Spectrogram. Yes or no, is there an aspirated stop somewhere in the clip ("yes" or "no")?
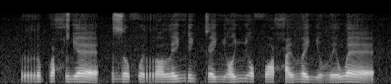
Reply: no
